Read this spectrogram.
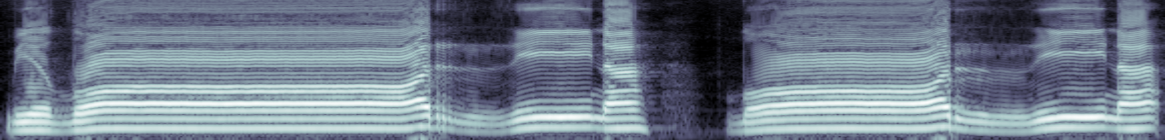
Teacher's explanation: Dha di sini wajib dipanjangkan 6 harokat, teman-teman. Bukan lagi 4 atau 5. Tapi 6 harokat. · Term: mad lazim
